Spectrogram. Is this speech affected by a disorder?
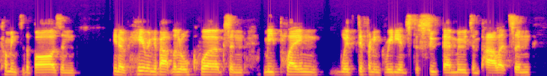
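No.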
